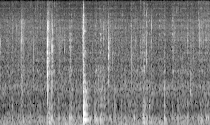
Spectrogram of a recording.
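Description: Egg-soaked bread frying in butter on a griddle pan, a steady sizzle, with a few sharp clinks of metal spatulas on the pan, the loudest about one and a half seconds in with a short ring.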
